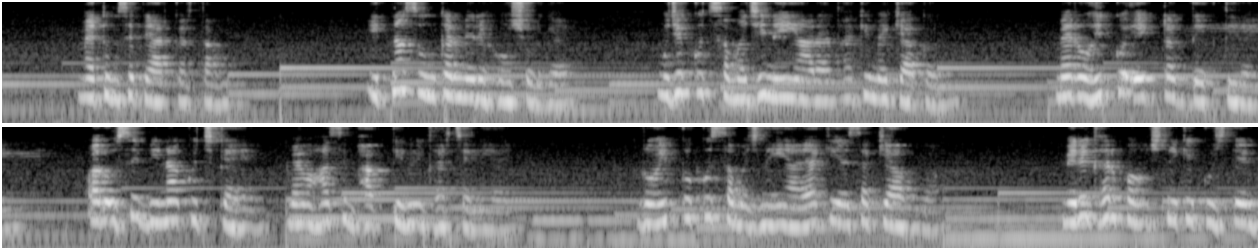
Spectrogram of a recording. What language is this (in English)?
Hindi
